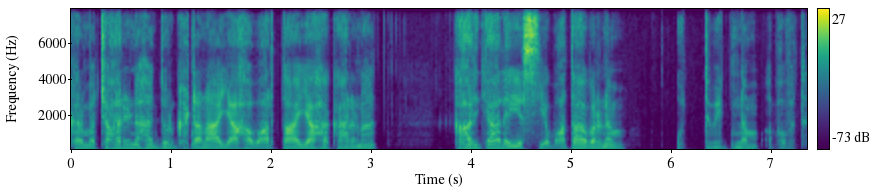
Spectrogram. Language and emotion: Sanskrit, sad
